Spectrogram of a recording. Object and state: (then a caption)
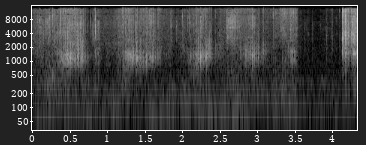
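Dry soap flakes being crushed. Hands with long red nails squeeze dry brown soap curls, crushing them into small translucent flakes, then rub the flakes. Bright, dry crunching and crinkling comes in several rolling bursts, then a brief near-silent pause before a final loud, sharp crunch.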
